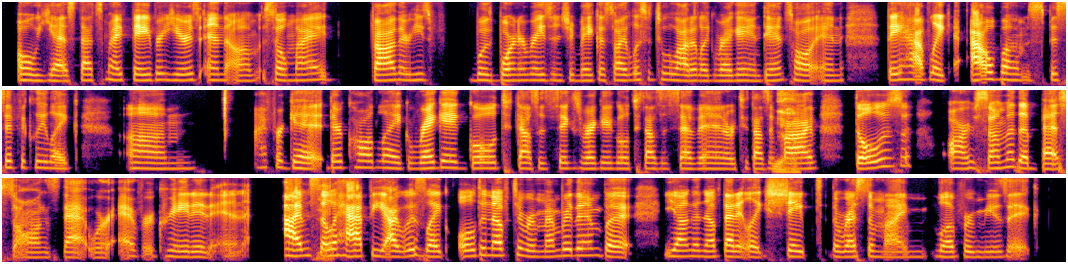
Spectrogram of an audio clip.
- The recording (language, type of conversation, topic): English, unstructured, What live performance moments—whether you were there in person or watching live on screen—gave you chills, and what made them unforgettable?
- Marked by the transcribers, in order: tsk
